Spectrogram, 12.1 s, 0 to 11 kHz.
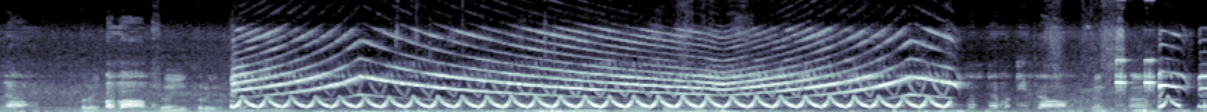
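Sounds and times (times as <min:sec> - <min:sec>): fire alarm warbling sweep: 0:02.3 - 0:09.7, 0:11.5 - 0:12.0
rising and falling alarm tone: 0:02.4 - 0:09.7, 0:11.4 - 0:12.0.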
